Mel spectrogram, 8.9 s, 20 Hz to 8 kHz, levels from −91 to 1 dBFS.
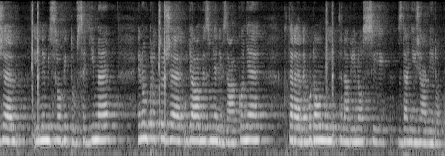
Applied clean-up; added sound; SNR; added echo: none; Telephone; 20 dB; reverberation time 0.8 s.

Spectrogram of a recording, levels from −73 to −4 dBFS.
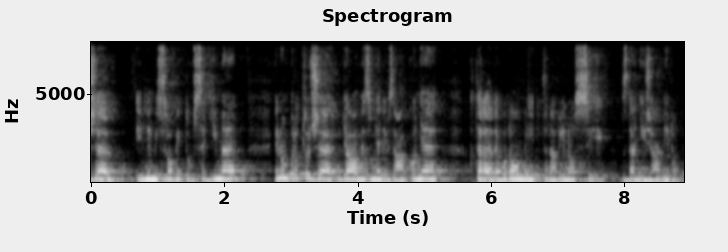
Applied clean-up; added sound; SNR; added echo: neural separator model SepFormer DNS4.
